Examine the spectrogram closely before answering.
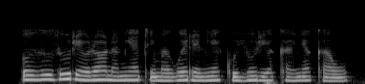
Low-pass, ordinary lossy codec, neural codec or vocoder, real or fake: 5.4 kHz; none; none; real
